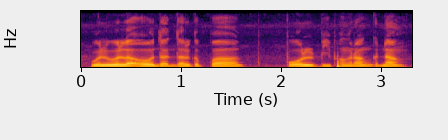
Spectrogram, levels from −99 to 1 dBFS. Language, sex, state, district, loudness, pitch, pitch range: Garo, male, Meghalaya, West Garo Hills, -17 LUFS, 120 Hz, 110-130 Hz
